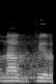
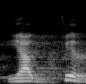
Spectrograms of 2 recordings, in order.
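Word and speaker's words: نغفر: Firman Allah, naghfir lakum khotoyakum, ada yang membacanya dengan ya, bukan naghfir lakum, tapi yaghfir lakum. Ada lagi yang membacanya dengan ta, ya, taghfir. Wal baqun binun maftuhah. Sedangkan yang lainnya membaca dengan huruf nun yang di fathah, naghfir.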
